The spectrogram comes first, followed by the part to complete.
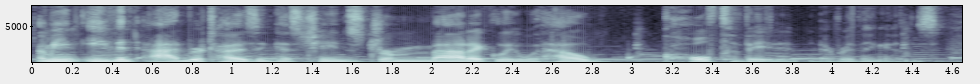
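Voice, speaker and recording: A young man with a slightly low voice presents a video essay while audibly drunk and getting drunker. His delivery is casual and rambling, full of swearing and self-deprecation. Faint music plays behind him. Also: sing-song, quick pace, gravelly. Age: young adult.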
